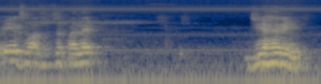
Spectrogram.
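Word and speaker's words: Jhering: तो एक सवाल सबसे पहले जेहरिंग, तो जे से लिखते हैं जेहरिंग होता है, वैसे एहरिंग उसको हिंदी में आप लिखते होंगे एहरिंग, तो उनकी स्पेलिंग जे से शुरू होती है, जे।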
